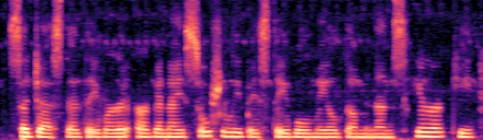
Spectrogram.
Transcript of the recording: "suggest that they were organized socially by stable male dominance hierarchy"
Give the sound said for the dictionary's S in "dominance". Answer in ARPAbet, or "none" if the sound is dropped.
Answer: S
